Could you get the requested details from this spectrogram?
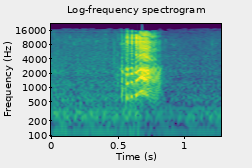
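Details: Pet Quaker parrot indoors, a talking bird that mimics words and dogs, gives one brief harsh harmonic burst of about a third of a second between an owner's spoken prompts, with a steady low hum in the room.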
